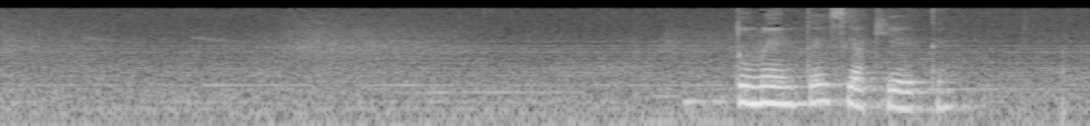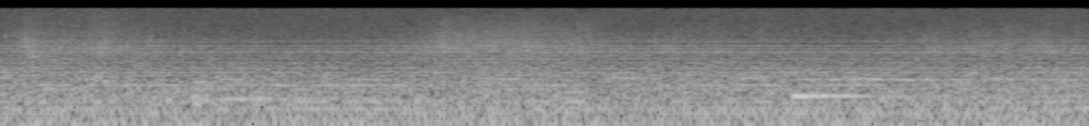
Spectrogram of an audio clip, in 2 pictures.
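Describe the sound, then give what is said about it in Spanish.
A steady, soft wash of ocean waves fills the background, low and continuous without distinct breaks, while a calm voice speaks a short phrase partway through, guiding a breathing meditation. “Intenta que poniendo tu atención en tu respiración y en el sonido de las olas”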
